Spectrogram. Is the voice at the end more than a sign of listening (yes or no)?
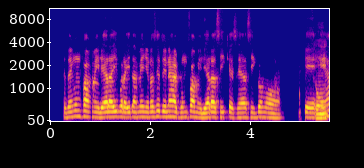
no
